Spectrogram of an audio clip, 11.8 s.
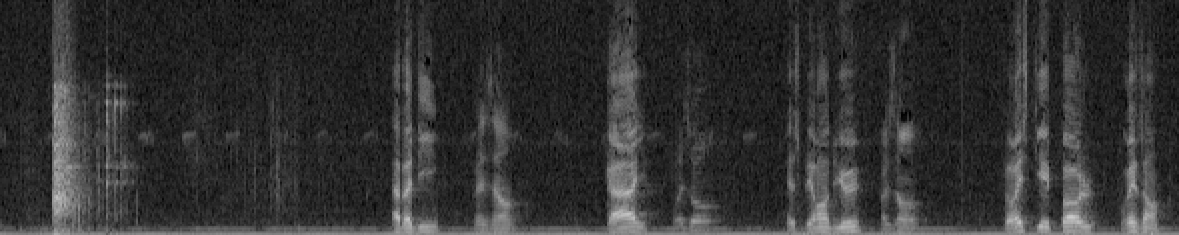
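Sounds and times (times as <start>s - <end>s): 
glass bottle smashing: 0.6s - 1.4s
glass fragments tinkling: 0.6s - 1.4s
speech: 3.9s - 5.3s, 6.0s - 7.2s, 7.8s - 9.3s, 10.0s - 11.7s.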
